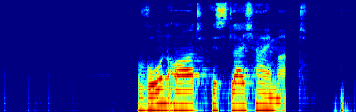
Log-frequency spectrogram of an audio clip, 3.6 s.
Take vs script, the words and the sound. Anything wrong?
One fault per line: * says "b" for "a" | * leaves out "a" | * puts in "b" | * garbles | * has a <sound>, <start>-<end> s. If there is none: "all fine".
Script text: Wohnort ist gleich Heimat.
* has a dropout, 2.9-3.0 s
